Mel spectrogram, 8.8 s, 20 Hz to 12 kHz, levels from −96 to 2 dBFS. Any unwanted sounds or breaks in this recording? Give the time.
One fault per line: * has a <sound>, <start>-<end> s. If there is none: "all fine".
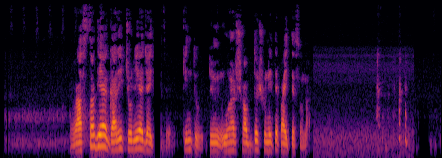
* has a dropout, 3.1-3.2 s
* has a laugh, 7.5-8.2 s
